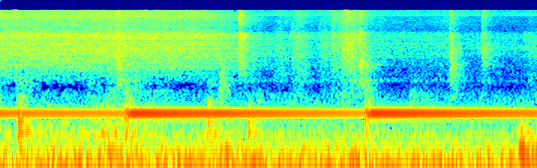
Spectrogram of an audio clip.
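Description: A single-pitched electronic warning tone, held steadily and renewed about a second in and again about three seconds in, fading slightly after each. Underneath is the low hum of the stationary electric train.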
